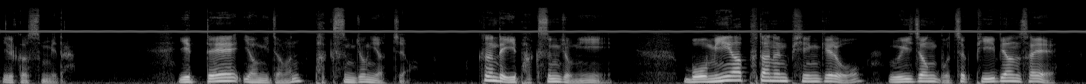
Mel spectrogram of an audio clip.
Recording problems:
high-pitched whine; noticeable; throughout; 4.5 kHz, 15 dB below the speech

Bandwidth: 14.5 kHz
